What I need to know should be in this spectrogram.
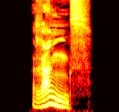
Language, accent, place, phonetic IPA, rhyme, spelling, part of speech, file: German, Germany, Berlin, [ʁaŋs], -aŋs, Rangs, noun, De-Rangs.ogg
- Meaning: genitive singular of Rang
